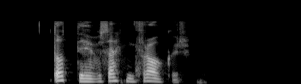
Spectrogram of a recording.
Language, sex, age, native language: Icelandic, male, 15, Icelandic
